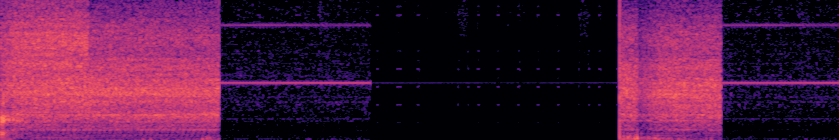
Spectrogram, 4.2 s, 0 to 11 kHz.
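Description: Cessna 172 cockpit noise, engine and airflow hiss, picked up by the headset intercom. It cuts off abruptly about a second in and goes dead silent as the intercom squelch closes. The squelch opens again for a short half-second burst of noise about three seconds in.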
